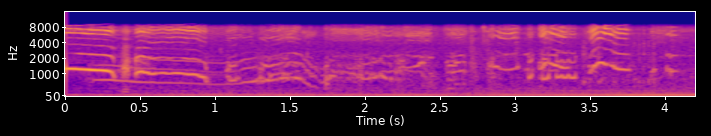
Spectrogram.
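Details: Miniature Pinscher puppy, one of six red girls in a 2013 Keltic Kennels litter, complaining; opens with a long falling whine, then bending, wavering cries and short yips from other pups, low hum throughout.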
